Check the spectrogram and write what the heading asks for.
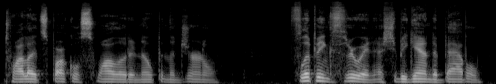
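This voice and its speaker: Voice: mid-range voice, a little fast, dry recording, clean studio sound. A narrator reading fan fiction aloud as scripted, dramatic storytelling.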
